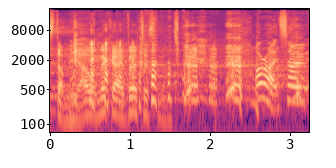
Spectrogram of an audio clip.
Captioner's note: laughing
